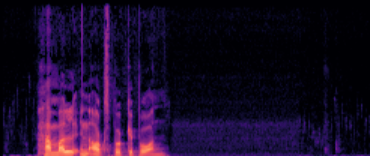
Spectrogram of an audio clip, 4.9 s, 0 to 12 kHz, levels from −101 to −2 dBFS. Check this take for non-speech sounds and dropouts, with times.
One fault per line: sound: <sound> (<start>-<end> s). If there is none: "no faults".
no faults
